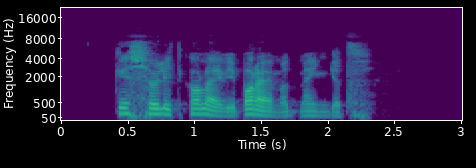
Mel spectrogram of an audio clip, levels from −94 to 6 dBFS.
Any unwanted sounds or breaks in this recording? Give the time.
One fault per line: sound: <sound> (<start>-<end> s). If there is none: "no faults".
no faults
